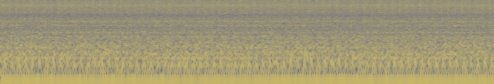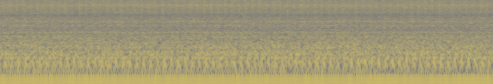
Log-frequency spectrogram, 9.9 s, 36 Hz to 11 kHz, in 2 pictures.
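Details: Chrysler 225 Slant 6 generator engine with new Holley Sniper EFI, cold and warming up; IAC at 100%, probably holding high idle, throttle 0%, weak battery; loud steady fast rumble, even beat, no knocks; normal high idle during warm-up.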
